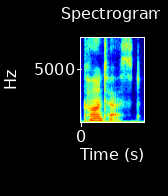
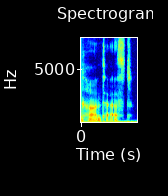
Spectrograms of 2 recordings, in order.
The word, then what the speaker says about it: contest: Contest stress on con. She won the spelling contest. Simple, front-loaded, clear. But the verb form, contest, means to challenge or dispute a decision. The stress is on test.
